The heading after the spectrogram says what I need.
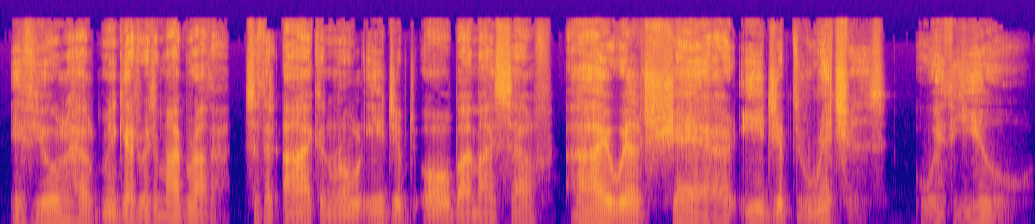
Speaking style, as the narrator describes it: Cleopatra said sweetly

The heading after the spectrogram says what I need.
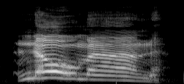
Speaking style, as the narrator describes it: The Cyclops yelled

